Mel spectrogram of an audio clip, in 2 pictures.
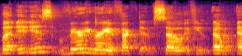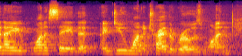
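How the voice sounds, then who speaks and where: At a moderate pace, a woman talks at a medium pitch, with noticeable background noise and audible room echo. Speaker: beauty vlogger. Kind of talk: casual product review monologue.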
